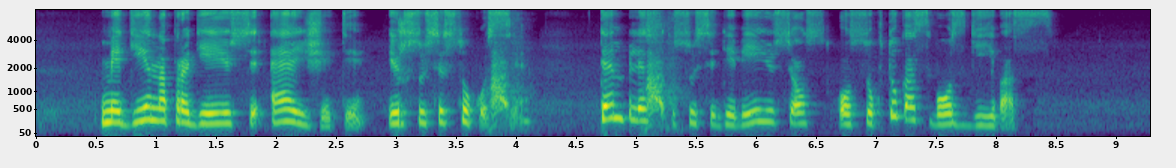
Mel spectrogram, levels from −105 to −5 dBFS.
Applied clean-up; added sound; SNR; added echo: none; Bark; 12 dB; none.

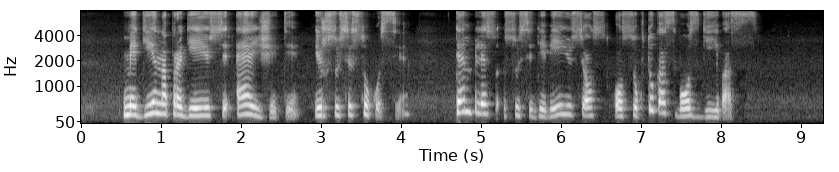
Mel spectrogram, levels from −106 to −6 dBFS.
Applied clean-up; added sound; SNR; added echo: none; none; none; none.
